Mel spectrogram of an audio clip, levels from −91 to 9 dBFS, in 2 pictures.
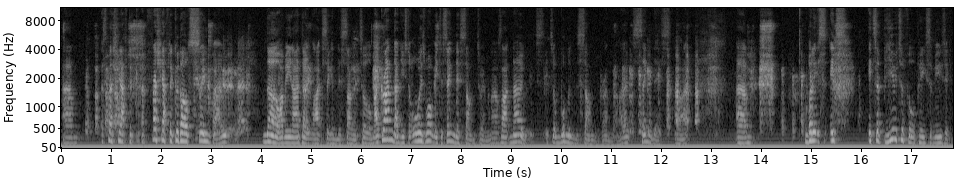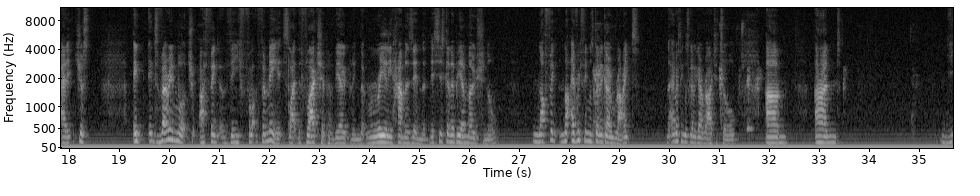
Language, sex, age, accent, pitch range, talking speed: English, male, 30-49, British, 115-165 Hz, 180 wpm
